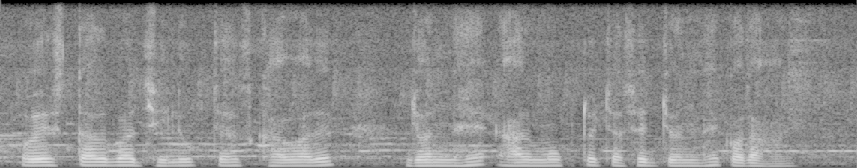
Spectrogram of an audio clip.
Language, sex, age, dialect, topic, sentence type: Bengali, male, 18-24, Jharkhandi, agriculture, statement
